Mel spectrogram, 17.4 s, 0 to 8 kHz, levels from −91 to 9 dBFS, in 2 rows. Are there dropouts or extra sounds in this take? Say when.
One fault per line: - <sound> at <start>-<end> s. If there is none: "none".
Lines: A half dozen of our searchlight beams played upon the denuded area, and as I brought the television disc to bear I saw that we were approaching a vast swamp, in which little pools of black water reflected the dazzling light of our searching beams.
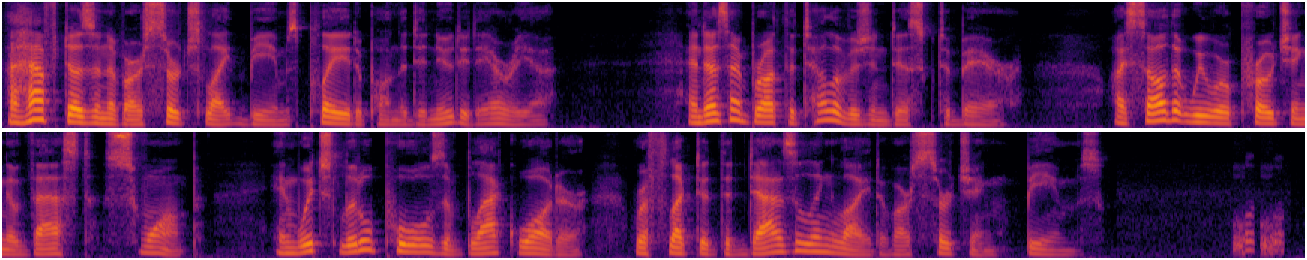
- laugh at 16.9-17.2 s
